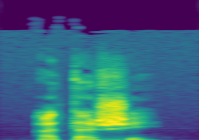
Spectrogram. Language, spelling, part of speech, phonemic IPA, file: French, attacher, verb, /a.ta.ʃe/, Fr-attacher.ogg
- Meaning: 1. to affix, bind, tie something to something else, especially with rope 2. to attach (durably bind, tie via links of emotional or physical dependence)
